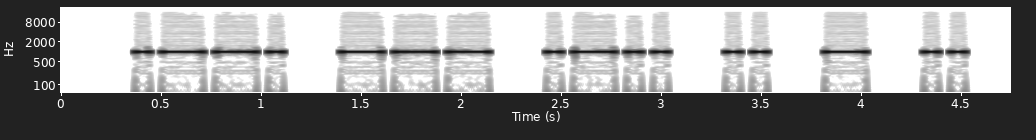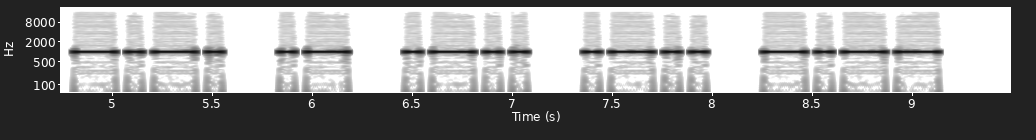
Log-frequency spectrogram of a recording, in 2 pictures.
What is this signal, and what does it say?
Morse code, heard as a keyed tone, about 18 wpm, spaced as for 15 wpm, 1000 Hz. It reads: POLITICALLY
